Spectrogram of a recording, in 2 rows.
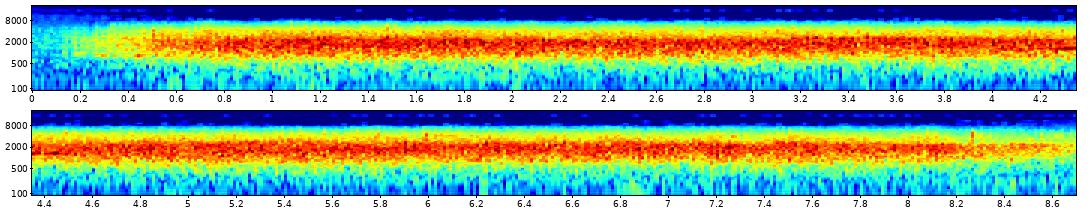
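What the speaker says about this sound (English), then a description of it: "Another round of applause, please, for a very talented young man, talented grandfather," A concert audience at a 1986 Oxnard Christmas concert by the 15th Air Force Band of the Golden West applauds steadily, a dense, loud wash of clapping that swells in and holds throughout before easing slightly at the end.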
